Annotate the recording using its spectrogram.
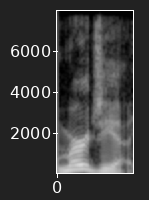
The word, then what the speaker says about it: Murgia: No, Murgia. He said it right.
